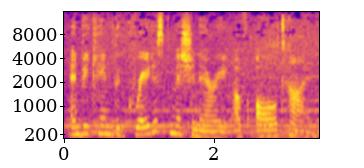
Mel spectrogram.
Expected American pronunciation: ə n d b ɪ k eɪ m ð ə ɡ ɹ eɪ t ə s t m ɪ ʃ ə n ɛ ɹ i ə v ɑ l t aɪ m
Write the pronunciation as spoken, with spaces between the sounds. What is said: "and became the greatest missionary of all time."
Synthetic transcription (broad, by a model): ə n b ɪ k eɪ m ð ə ɡ ɹ eɪ t ə s t m ɪ ʃ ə n ɛ ɹ i ə v ɑ l t aɪ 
